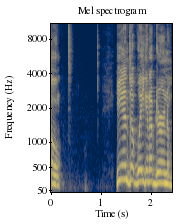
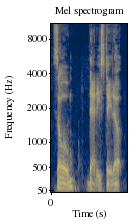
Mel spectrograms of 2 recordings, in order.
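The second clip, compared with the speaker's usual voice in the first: deadpan; 10 semitones lower, 6 dB quieter than usual. Real, not acted. Deadpan self-pitying punchline.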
